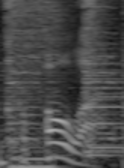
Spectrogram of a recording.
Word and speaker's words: Coppola: Thanks to Vinny Coppola. Coppola? How do you say it? – Coppola. – Coppola. Coppola. There we go. – Yeah, like cola with cola. Coppola.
